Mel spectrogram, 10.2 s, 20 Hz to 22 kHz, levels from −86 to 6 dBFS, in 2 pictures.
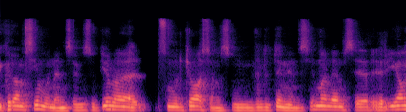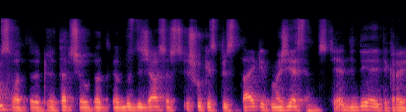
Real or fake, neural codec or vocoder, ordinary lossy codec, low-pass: fake; codec, 24 kHz, 1.2 kbps, DualCodec; AAC, 48 kbps; 10.8 kHz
